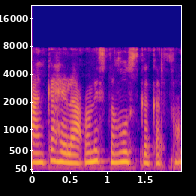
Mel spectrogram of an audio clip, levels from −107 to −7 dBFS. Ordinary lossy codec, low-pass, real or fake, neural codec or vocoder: none; none; fake; codec, 16 kHz, 4.8 kbps, FACodec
